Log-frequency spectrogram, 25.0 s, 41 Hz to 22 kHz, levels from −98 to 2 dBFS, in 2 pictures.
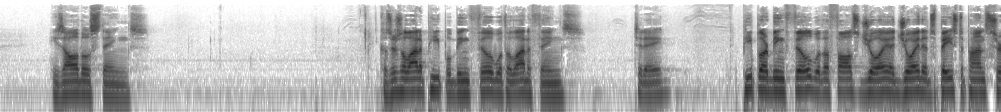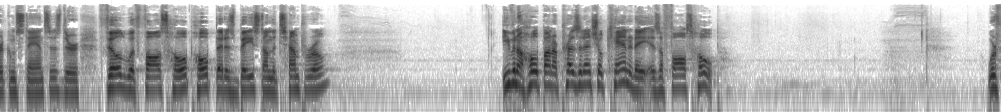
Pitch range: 115-140 Hz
